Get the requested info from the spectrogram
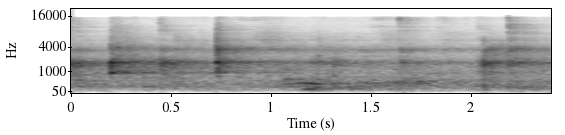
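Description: Table tennis ball clicking off paddle and table during a rally: three sharp hits in the first second, then the rally stops.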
